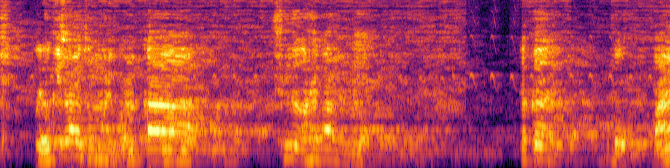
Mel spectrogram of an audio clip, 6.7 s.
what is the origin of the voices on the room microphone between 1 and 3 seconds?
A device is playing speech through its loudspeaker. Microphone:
echo only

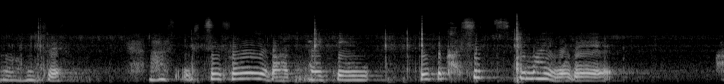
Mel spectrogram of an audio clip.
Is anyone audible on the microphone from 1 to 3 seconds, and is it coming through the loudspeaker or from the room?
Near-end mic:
echo only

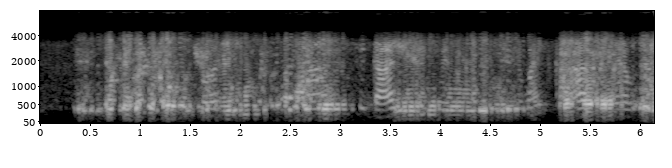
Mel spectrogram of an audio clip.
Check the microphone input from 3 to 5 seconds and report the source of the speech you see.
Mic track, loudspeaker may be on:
both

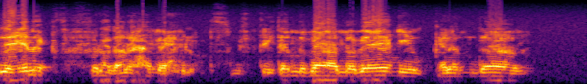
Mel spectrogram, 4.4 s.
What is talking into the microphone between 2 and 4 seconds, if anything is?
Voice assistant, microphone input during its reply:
echo only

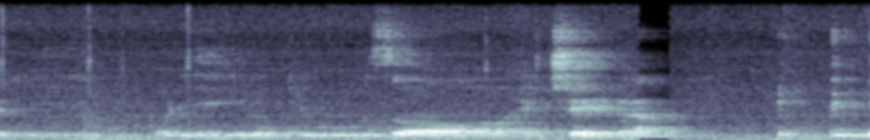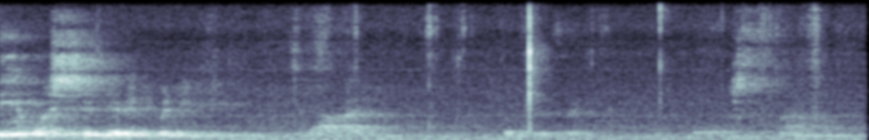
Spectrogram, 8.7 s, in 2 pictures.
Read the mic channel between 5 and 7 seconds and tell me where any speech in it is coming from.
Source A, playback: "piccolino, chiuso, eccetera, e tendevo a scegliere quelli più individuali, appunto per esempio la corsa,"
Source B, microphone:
echo only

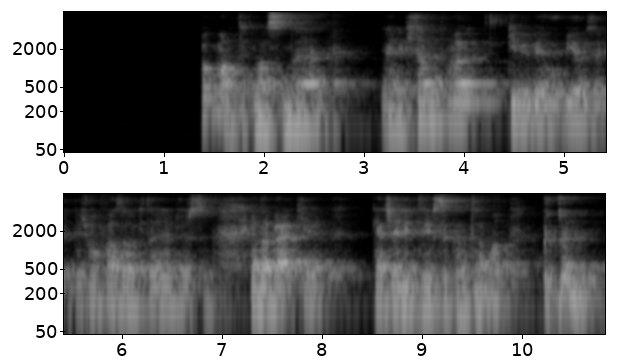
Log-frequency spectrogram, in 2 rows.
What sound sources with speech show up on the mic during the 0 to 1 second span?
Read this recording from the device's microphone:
neither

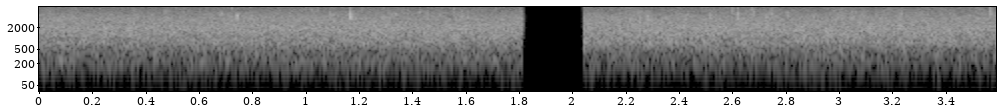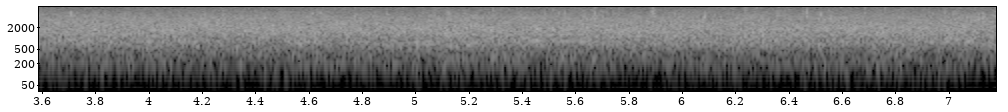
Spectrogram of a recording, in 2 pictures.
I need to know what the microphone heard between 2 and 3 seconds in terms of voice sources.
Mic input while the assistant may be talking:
neither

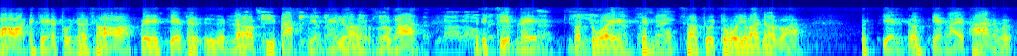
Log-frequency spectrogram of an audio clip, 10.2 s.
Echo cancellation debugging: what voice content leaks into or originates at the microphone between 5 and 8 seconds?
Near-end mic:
both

